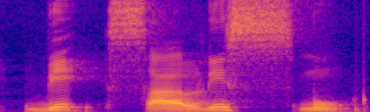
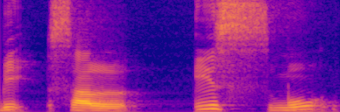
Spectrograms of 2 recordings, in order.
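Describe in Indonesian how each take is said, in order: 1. Huruf l membawa vokal i langsung ke ismu. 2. Vokal i memulai ismu secara terpisah setelah l. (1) "tetapi bi'salismu" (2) "membacanya bukan bi'sal ismu"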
